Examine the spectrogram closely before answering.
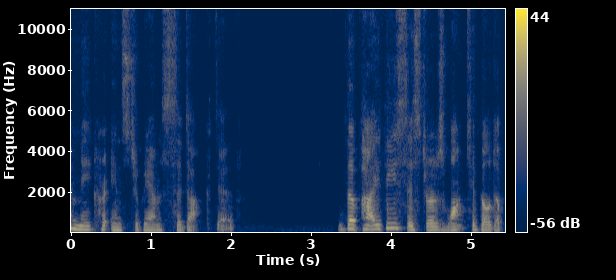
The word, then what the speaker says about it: Pi: The slip of paper in Maddiey's envelope tells her she's been picked by Pi Betafi, known as Py, pronounced Py, a perfectly respectable sorty, but not generally considered a top house on campus.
